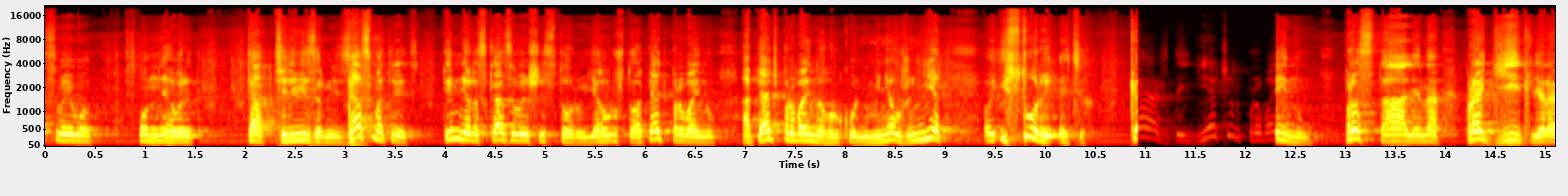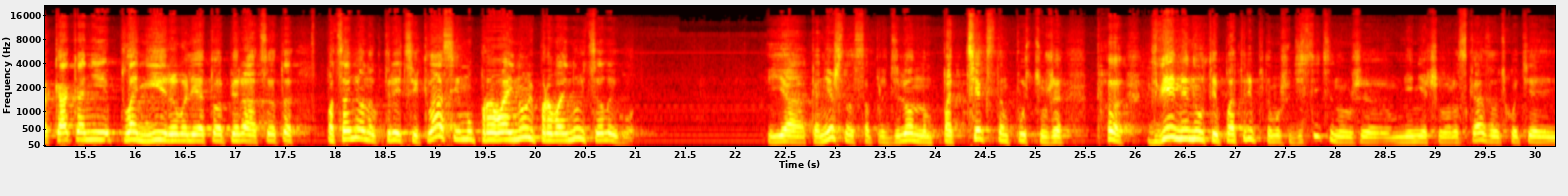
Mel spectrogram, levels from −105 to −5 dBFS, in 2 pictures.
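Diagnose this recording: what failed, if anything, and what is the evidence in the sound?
An audio dropout to a faint residue runs from 10.93 s to 12.31 s, about 1.38 s. The sound cuts off abruptly mid-flow and returns just as abruptly, with no fade at either edge. Through the gap only a faint sound remains, roughly 40 dB below the signal's normal level. The likely cause is an intermittent break in the analogue wiring ahead of a path that stayed live.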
